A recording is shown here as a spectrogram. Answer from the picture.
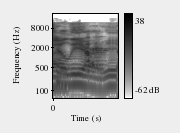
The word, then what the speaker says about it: hotelier: Well, the main thing was, yeah, they were much like Anakin Skywalker and hated sand, because Mr. Kime was a hotelier, and am I saying that right? – Yeah, hotelier. Yes.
